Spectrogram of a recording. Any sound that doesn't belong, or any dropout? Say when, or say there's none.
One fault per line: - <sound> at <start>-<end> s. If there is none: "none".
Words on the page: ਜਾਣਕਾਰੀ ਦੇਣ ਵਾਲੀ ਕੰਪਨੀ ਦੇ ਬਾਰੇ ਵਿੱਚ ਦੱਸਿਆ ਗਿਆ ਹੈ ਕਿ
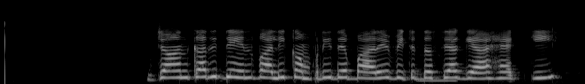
none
